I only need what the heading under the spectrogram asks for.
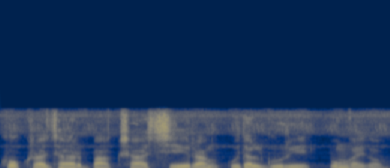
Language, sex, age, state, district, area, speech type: Bodo, male, 30-45, Assam, Kokrajhar, rural, spontaneous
